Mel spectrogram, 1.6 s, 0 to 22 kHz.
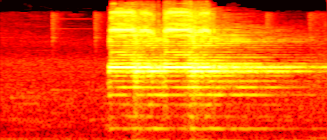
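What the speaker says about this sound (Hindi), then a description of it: "तो चलिए दोस्तों इसका हॉर्न सुन लेते हैं" Horn of a Royal Enfield Classic 350 motorcycle, 2021 next-gen model, sounding one loud, steady near blast that starts after a short quiet moment and holds to the end without a break.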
